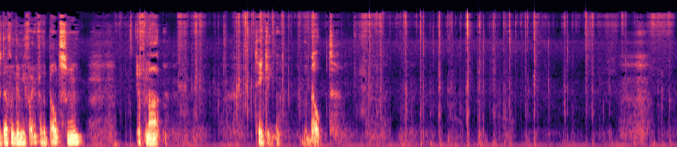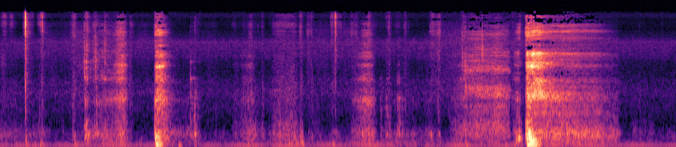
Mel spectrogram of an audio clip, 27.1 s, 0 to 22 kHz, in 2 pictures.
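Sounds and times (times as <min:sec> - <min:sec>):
cards clicking and tapping: 0:07.2 - 0:12.3.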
